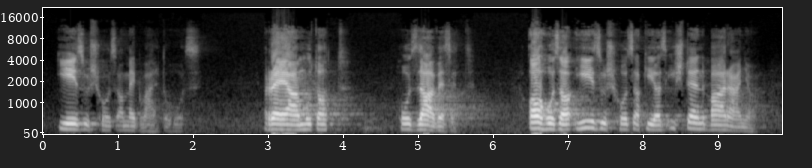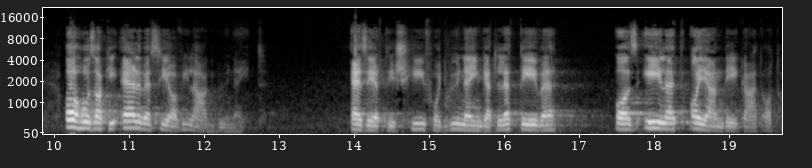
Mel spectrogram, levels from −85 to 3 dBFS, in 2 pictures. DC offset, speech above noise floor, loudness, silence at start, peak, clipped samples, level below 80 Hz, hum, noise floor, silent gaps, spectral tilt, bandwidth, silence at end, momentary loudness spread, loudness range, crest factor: under 0.1%; 43 dB; -14 LUFS; 0.2 s; 0 dBFS; 0.1%; -60 dBFS; none; -58 dBFS; none; -3.5 dB/octave; 15.5 kHz; 0.15 s; 21 LU; 8 LU; 16 dB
